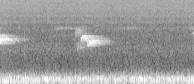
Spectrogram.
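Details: Newly hatched kingfisher nestling, still naked, calls while a parent feeds it fish: one clear rasping downslurred note between clipped fragments, with constant low background rumble.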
